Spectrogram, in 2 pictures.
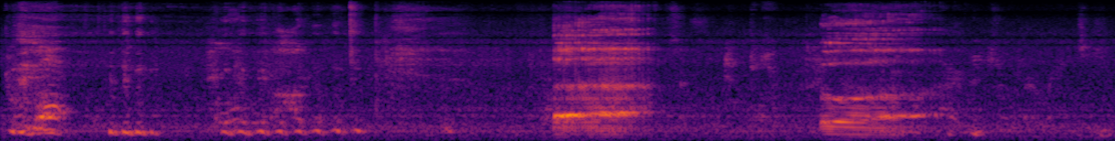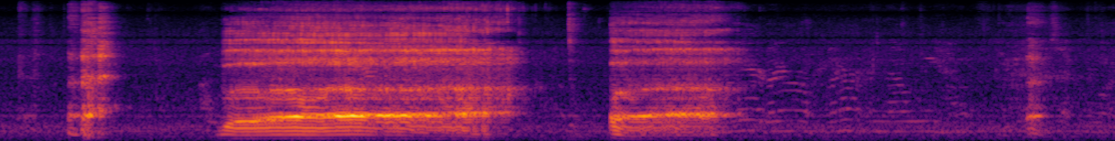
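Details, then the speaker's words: Deliberate burping: several loud, voiced belches, one long and drawn out, mixed with short talk and laughter. "Oh my goodness. Zoinks. I've had burps like that before. I couldn't hold it in."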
